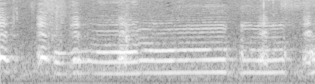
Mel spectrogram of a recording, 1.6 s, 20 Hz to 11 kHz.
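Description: Chickens cluck in a coop in the video game Farming Simulator 22, a few short, soft clucks and calls over quiet background.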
